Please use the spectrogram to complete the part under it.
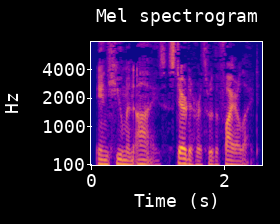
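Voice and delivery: usual speaking voice

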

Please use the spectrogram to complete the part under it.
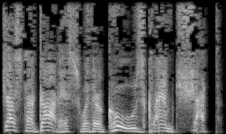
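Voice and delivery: slow high sneering granny; a crude crone mocking; sneering old lady. A narrator's reading. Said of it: "the old lady sneered".

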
